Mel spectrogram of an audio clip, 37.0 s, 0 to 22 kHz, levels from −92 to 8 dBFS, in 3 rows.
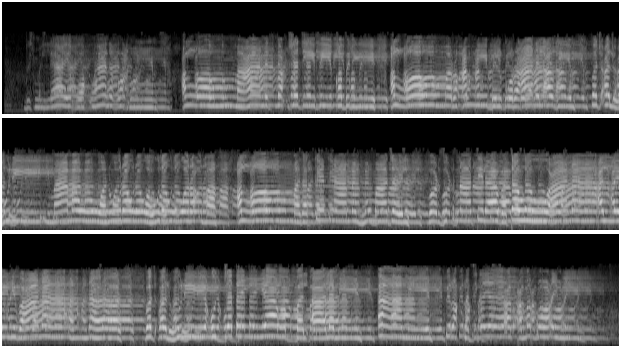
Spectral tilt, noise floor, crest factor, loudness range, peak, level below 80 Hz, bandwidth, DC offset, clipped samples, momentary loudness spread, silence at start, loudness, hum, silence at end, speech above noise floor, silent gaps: -2.5 dB/octave; -45 dBFS; 20 dB; 7 LU; 0 dBFS; -74 dBFS; 7.2 kHz; under 0.1%; under 0.1%; 12 LU; 0.45 s; -19 LUFS; none; 0.35 s; 25 dB; none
